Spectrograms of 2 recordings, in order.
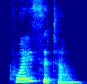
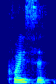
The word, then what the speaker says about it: quaesitum: Quaesitum. Quaesitum. Quaesitum. But the emphasis was on the quay.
